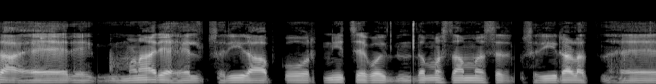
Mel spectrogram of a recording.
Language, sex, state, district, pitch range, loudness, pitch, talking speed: Marwari, male, Rajasthan, Nagaur, 95-100 Hz, -22 LUFS, 95 Hz, 145 wpm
